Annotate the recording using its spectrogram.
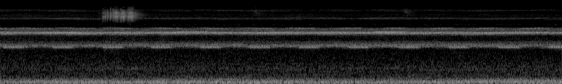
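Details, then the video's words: Crickets in New England summertime sing a dense, unbroken high-pitched trill; a quick hissing high burst sounds near the first second, over faint low background rumble. "Over 1 Hour Of Tinnitus Masking With Crickets"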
